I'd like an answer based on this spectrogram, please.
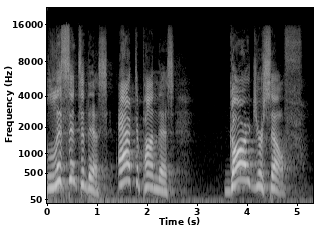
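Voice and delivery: loud, slow, stern, emphatic delivery. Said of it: "Take care is a warning".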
